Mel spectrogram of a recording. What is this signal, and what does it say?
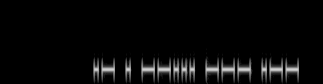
Morse code, heard as a keyed tone, about 30 wpm, 700 Hz. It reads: AE7OW
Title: USA Call Signs - 5 Characters - 6x Character Spacing - 30wpm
